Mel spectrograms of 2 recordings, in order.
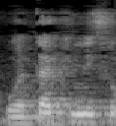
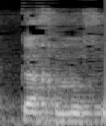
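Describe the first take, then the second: First: وتكنس with i after nun: wa-taknisu; kasra on nun. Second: تخنس with u after nun: takhnusu; damma on nun. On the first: Teacher explaining planets entering their shelter, وتكنس said as wa-taknisu. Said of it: "بكسر النون". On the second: Teacher explaining planets moving back, تخنس said as takhnusu. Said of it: "بضم النون". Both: Shown as a demonstration.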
